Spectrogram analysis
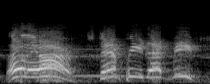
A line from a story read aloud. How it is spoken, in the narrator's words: One of the men shouts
